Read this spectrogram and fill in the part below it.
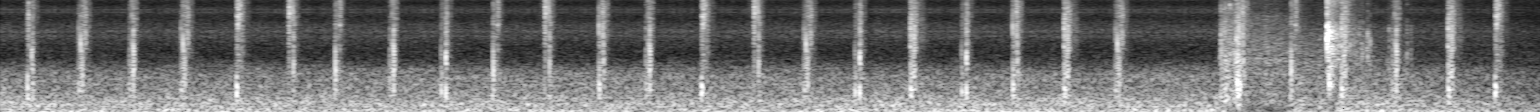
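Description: Heavy boots thud quickly and evenly while running.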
